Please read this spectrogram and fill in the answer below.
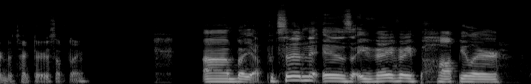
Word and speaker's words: poutine: is a dish called poutine. If you say it with an English accent, I'm sorry, you're wrong. Anybody who says that it's pronounced poutine is wrong and makes me upset.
